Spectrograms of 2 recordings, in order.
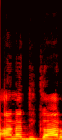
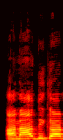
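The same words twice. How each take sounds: First: अनधिकार with a short a, an-dhikaar; correct form. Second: अनाधिकार with a long aa after the first a; wrong form. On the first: Teacher gives students the correct अनधिकार. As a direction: say अनधिकार with no long aa. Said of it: "होता है". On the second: Teacher shows students the wrong अनाधिकार. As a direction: say अनाधिकार as the wrong ana-dhikaar. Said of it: "नहीं होता". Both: Shown as a demonstration.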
